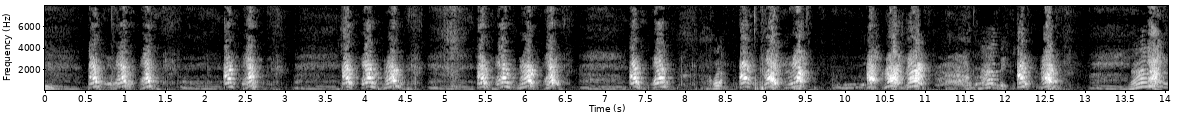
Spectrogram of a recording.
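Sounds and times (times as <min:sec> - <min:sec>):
dog barking: 0:00.6 - 0:01.6, 0:02.2 - 0:02.8, 0:03.7 - 0:04.6, 0:05.4 - 0:06.6, 0:07.3 - 0:07.9, 0:08.7 - 0:09.6, 0:10.3 - 0:11.1, 0:12.2 - 0:12.8, 0:13.7 - 0:14.0.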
